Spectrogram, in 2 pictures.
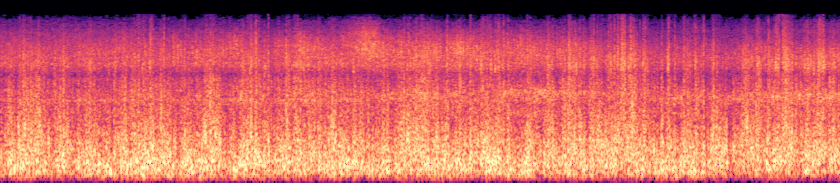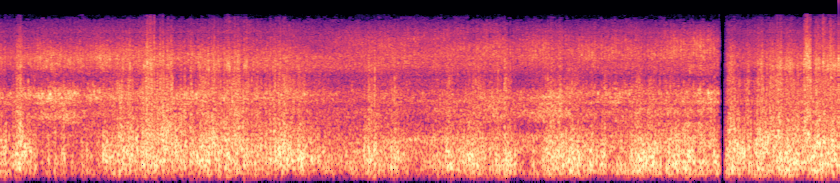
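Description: Running noise of an old Japanese-built passenger coach under way: steady wheel-and-rail rumble with wind buffeting the microphone at the open window. The sound cuts out for an instant near the end.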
